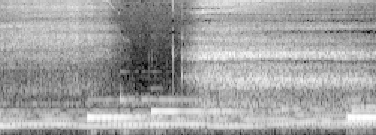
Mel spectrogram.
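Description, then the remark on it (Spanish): A long, deep breath drawn in through the nose during a guided relaxation breathing exercise, a soft airy hiss lasting a few seconds, with sustained tones of calm background music underneath and no one speaking. “Vámonos tomando cuenta de nuestra respiración. Respira profundo.”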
